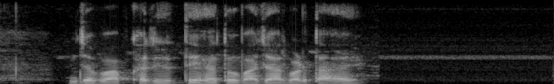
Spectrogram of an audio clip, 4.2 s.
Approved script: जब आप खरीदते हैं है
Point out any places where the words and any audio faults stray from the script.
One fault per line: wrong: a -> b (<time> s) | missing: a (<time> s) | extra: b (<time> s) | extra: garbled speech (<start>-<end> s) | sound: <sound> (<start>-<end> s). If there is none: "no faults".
extra: तो बाजार बढ़ता (1.6 s)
